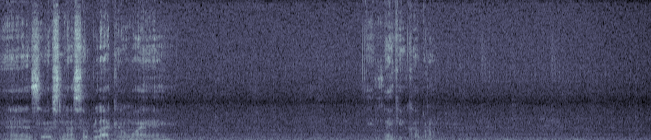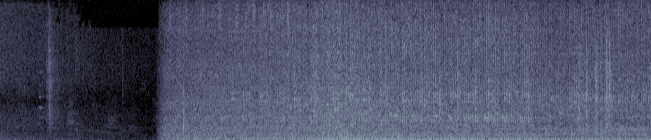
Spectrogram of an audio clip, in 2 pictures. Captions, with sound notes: - Yeah, so it's not so black and white, eh? Hey, thank you, cabrón. (car engine rumbling)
